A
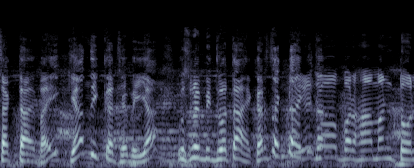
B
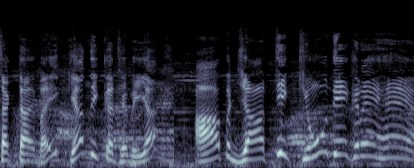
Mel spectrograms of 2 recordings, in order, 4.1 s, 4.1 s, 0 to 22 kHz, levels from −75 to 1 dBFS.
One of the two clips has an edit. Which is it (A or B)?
B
